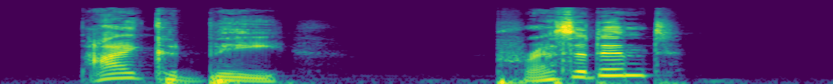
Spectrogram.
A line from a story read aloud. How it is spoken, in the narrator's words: exclaimed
